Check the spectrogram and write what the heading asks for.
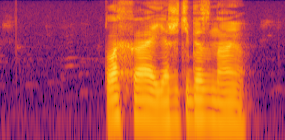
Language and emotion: Russian, angry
